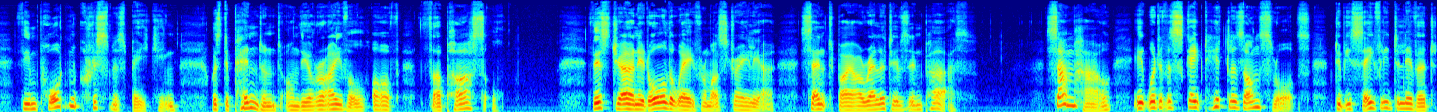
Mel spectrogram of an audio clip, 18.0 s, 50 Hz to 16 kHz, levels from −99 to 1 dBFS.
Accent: British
